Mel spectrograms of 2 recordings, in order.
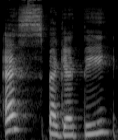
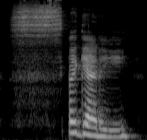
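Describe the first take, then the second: First: An extra vowel sound comes before the s. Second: The word starts directly with the s sound. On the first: The speaker calls it wrong. "it's not S spaghetti" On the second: The speaker calls it right. "it's spaghetti"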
